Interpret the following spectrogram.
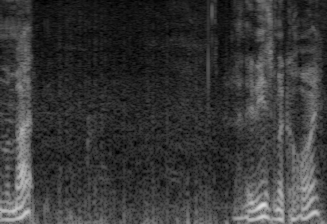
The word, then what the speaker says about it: McKay: And it is McKay. It's not a McKay.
